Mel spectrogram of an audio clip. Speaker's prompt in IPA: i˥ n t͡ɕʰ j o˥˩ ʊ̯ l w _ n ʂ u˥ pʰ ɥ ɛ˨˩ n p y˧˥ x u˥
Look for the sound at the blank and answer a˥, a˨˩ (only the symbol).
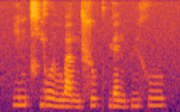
a˨˩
